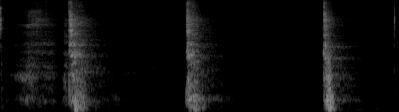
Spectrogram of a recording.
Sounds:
Sniff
